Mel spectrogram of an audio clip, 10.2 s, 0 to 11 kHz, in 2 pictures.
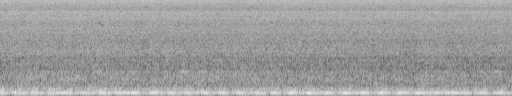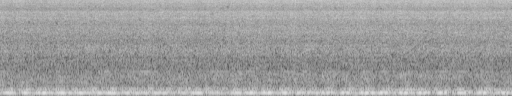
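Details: V8 first start after rebuilding a 1969 Corvette's Rochester Quadrajet carburetor 7029202 (ethanol-damaged fuel bowl cleaned), freezing cold day: steady low rumble with smooth lope, no knocks or misses; healthy idle.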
